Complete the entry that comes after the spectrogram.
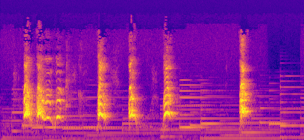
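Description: A dog barking, about seven short loud barks at irregular intervals, some in quick pairs, over steady background music.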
